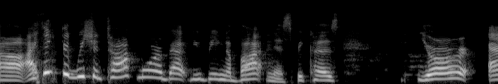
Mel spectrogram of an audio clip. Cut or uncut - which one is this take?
uncut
